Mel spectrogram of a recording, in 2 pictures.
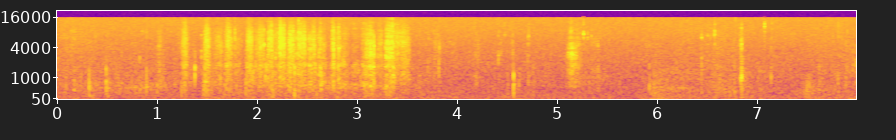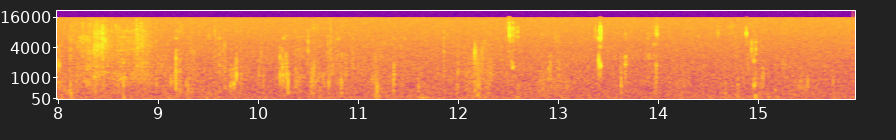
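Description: Close-up eating sounds: a person chewing and biting a mouthful of burrito, with moist mouth clicks. A denser run of crackly scraping a second or two in, as a plastic knife and fork work in a foam takeout box.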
